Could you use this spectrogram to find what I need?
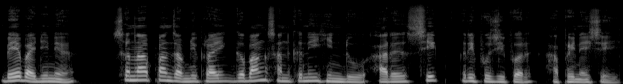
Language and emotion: Bodo, neutral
